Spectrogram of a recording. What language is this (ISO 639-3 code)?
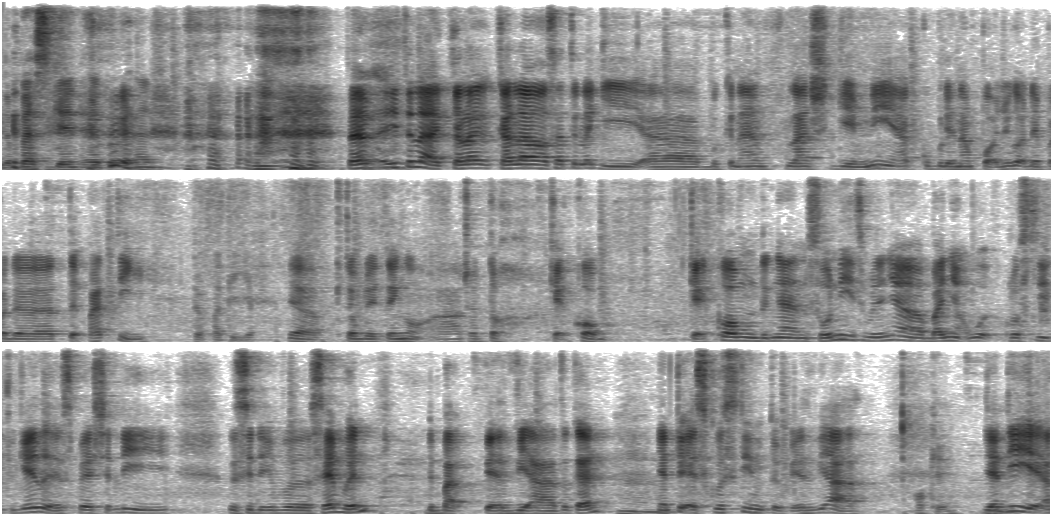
msa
